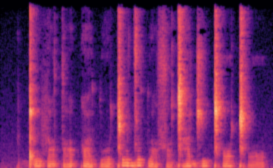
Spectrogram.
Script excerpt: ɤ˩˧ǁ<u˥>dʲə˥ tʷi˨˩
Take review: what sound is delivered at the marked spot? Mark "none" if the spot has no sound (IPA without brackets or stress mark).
u˥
